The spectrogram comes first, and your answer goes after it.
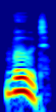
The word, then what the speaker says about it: Wat: Here, in Wat kos? it means cost. Context is your friend. Pronunciation and rhythm. Say it with me, nice and relaxed. We'll keep it snappy. Break it down. Wat? Like, voot.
